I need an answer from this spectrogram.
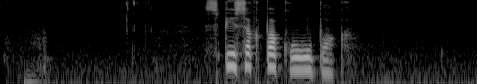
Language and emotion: Russian, sad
